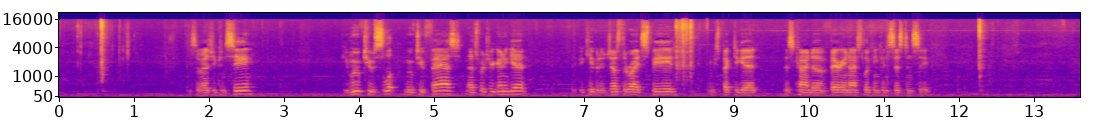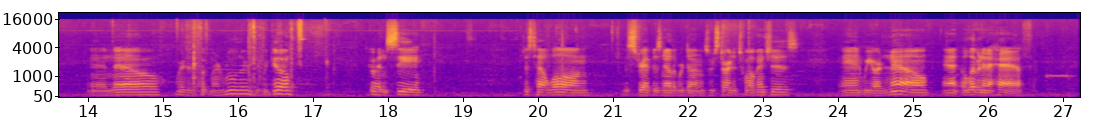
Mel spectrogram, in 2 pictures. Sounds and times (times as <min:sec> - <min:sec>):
Speech: 0:03.8 - 0:06.3, 0:14.0 - 0:16.8, 0:17.8 - 0:18.5, 0:19.8 - 0:23.5, 0:24.1 - 0:26.6.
